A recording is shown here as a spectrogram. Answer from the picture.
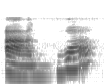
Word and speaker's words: água: Quando eu falo água eu estou dizendo á gu a. O u aqui tem som. Água eu falo a letra u aqui, a vogal u.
